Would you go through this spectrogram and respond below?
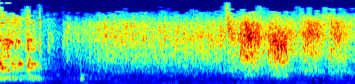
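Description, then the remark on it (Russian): An audience applauds steadily for several seconds after a recited poem, a dense wash of clapping that swells slightly toward the end, with a brief murmur of voices at the start. “Значит, дорогие, видите, как опять, значит, я вам сказал искренне по поводу аплодисментов.”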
